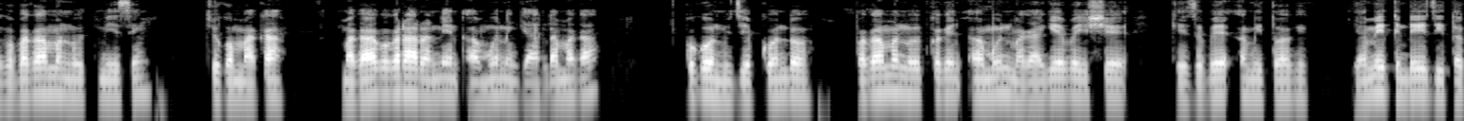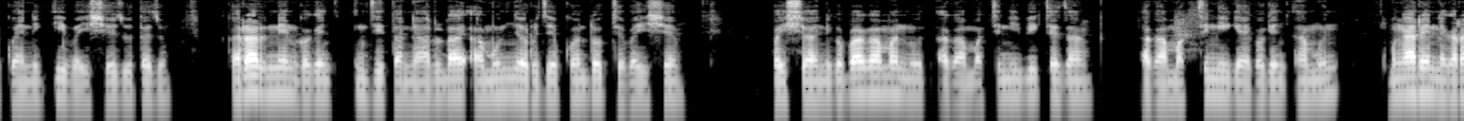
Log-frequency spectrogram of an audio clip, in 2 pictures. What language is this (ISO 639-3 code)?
kln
